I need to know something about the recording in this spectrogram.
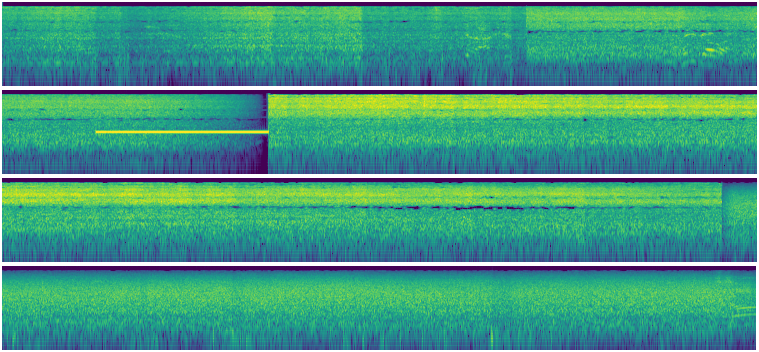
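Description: Turbulent orange acid mine drainage from the Gold King Mine spill rushing down the creek channel, a steady heavy roar of water mixed with wind on a phone microphone. A single steady high beep lasts about a second and a half about nine seconds in.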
